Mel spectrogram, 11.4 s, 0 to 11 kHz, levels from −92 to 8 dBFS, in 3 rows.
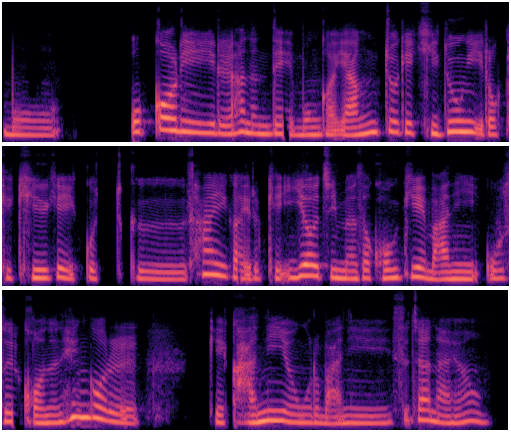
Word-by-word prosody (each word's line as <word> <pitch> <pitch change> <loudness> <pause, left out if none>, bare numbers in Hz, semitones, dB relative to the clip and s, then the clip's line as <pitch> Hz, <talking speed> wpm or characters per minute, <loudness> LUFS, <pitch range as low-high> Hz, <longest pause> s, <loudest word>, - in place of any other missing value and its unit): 뭐 175 -3 -5 0.5
옷걸이를 240 -5 +3
하는데 205 -3 +1
뭔가 175 +1 -2
양쪽에 230 +7 +1
기둥이 245 +4 +3
이렇게 185 +1 -4
길게 195 +2 0
있고 190 -1 -4
저 - - -38 0.2
그 165 -3 -5
사이가 260 -7 +1
이렇게 185 +1 -4
이어지면서 200 -5 +2
거기에 200 +3 0
많이 170 0 0
옷을 190 +2 -2
거는 180 0 -1
hanger를 285 -6 +3 0.5
이렇게 185 -3 -4
간이용으로 185 -2 +2
많이 170 +1 -4
쓰잖아요. 210 -4 -2
195 Hz, 345 characters per minute, -23 LUFS, 175-230 Hz, 0.5 s, 옷걸이를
